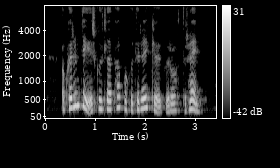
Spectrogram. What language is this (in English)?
Icelandic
